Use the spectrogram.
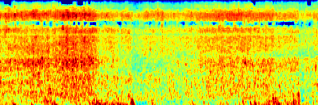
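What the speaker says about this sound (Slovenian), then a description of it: "Najsproščeni val in glas morja" Steady ocean waves wash onshore with a broad, continuous surf roar and gusty wind rumble, loud and close throughout, no voices.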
